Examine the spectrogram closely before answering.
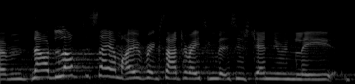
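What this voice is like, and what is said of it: Usual voice. Nothing is said of it.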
